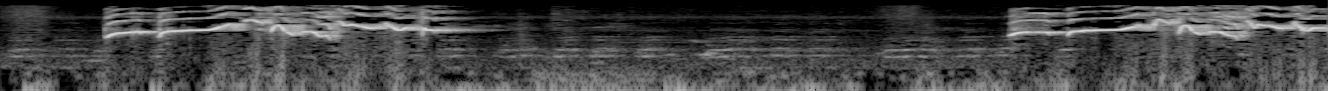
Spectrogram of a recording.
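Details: Oriental magpie-robin, wild-caught and being tamed, sings two rising whistled phrases ending in rapid warbles, separated by a pause filled with faint, softer whistled notes and low rumble.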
